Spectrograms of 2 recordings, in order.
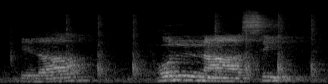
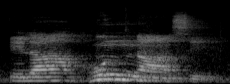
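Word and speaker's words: إِلَٰهِ ٱلنَّاسِ: So now the word becomes Ilahunnasi. Do not pronounce this alif. Ilahunnasi.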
